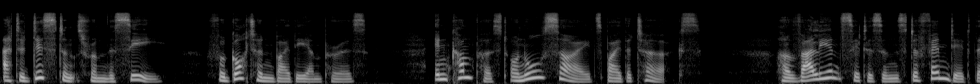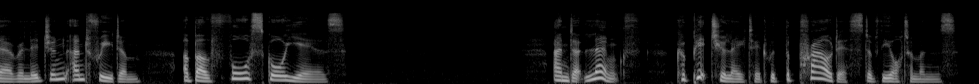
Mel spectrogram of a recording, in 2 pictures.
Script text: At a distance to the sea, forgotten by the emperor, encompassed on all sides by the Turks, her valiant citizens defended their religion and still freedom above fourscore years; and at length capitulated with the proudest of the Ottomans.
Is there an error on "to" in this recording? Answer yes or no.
yes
